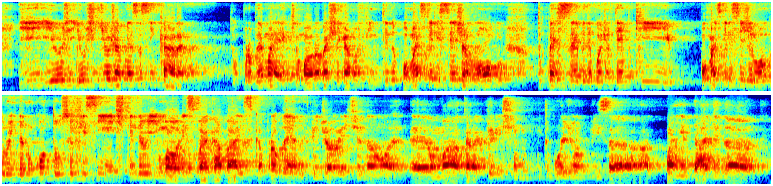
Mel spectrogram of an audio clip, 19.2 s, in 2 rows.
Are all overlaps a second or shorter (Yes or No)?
Yes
